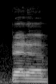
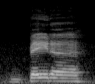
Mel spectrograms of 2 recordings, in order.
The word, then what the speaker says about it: betta: pretty good video on betta versus beta where she says yes beta is not the correct way to pronounce it however beta is kind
